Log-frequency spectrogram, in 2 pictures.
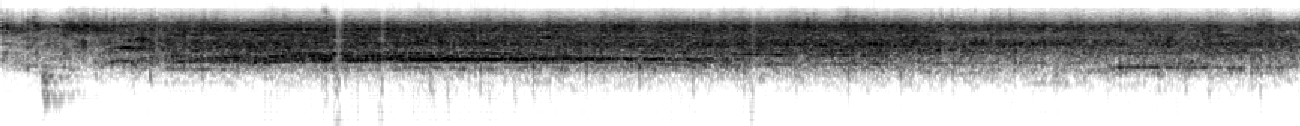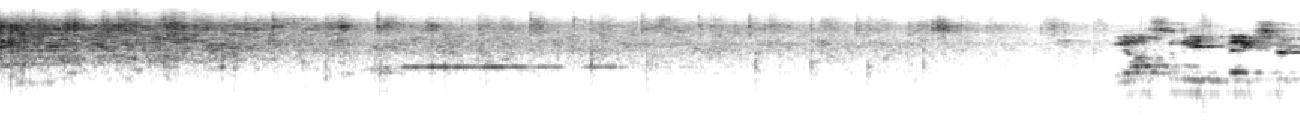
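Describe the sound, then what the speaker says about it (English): Audience at a school awards assembly applauding loudly for several seconds, the clapping fading out into scattered claps and a few voices in the room. "Let's give them a round of applause."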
